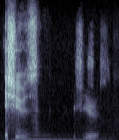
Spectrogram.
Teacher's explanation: So this double S here, this is going to be an SH sound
